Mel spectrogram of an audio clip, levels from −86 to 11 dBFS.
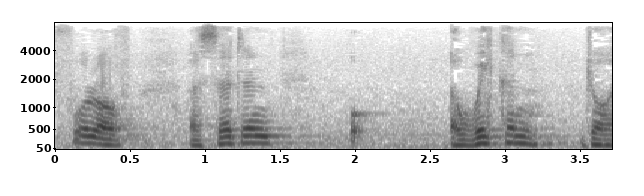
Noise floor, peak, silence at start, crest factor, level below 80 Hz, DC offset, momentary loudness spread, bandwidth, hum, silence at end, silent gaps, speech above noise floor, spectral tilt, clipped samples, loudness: -40 dBFS; -2 dBFS; 0 s; 18 dB; -48 dBFS; under 0.1%; 17 LU; 8 kHz; none; 0 s; none; 22 dB; -7.5 dB/octave; under 0.1%; -21 LUFS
